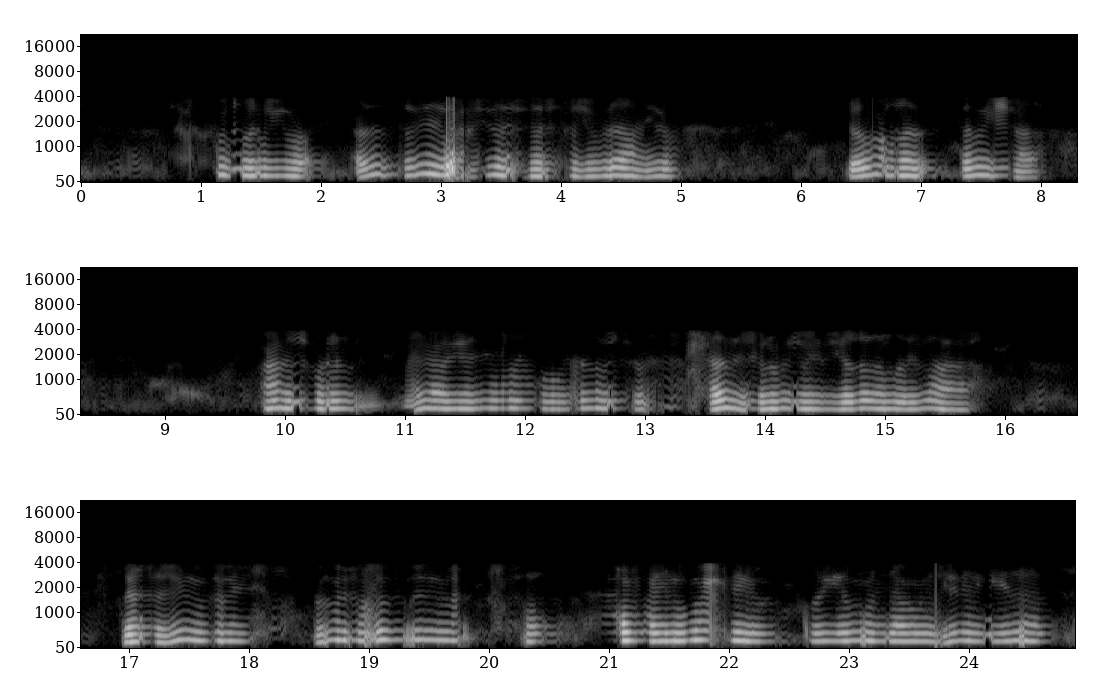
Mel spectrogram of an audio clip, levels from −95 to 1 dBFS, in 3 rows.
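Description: From the start the speech carries Codec 2 vocoder damage. The voice is rebuilt from sine waves using only pitch, voicing, energy and envelope, which fits a rate near 1.6 kbit/s. It sounds heavily robotic and buzzy within a 200 Hz to 3.7 kHz band. Unlike transform-codec smearing, the waveform itself is resynthesised.

Bit errors on digital voice radio strike at 3.01 to 3.28 s, 6.60 to 6.73 s and 23.72 to 23.81 s. The first is densest, with roughly a tenth of bits flipped. Corrupted frame parameters make the voice lurch in pitch, level and timbre into warbling bleeps, rather than dropping to silence as packet loss would.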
